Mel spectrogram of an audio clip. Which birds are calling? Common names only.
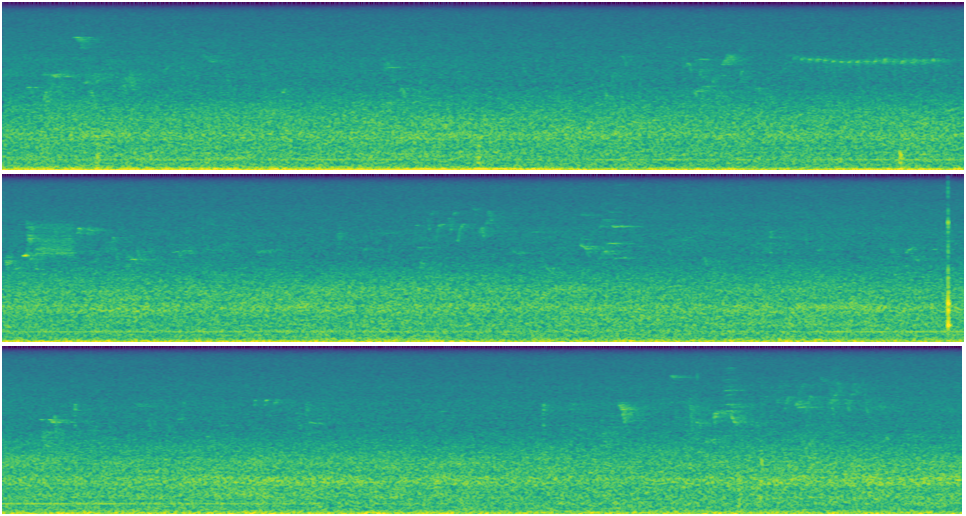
Gray Catbird, Red-winged Blackbird, Yellow Warbler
